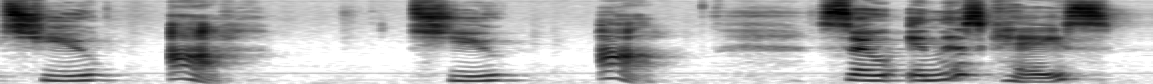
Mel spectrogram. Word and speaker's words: as-tu: Now be really careful, especially with this verb, and don't put the S at the end when you pronounce it, because otherwise you end up saying as-tu. And that definitely does not sound good, okay?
